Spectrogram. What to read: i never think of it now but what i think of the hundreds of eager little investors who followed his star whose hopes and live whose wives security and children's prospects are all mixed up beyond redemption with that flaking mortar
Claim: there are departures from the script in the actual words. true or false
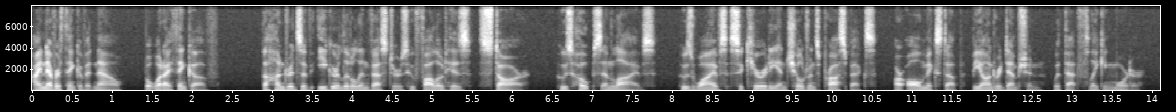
true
